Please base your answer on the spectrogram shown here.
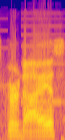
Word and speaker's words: Gradius: It's Gradius, thank you. Just every one of these games should come with a pronunciation guide.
